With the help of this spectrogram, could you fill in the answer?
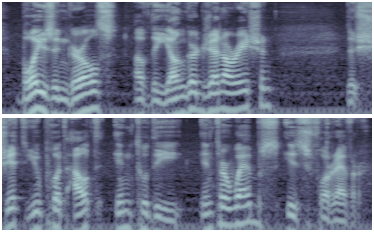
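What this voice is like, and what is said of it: Goofy put-on accent. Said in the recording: “I don't know why I'm talking with an accent. I'm just feeling goofy right now.”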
